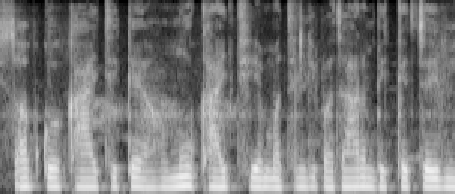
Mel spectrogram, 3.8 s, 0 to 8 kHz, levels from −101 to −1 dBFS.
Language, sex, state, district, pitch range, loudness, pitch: Maithili, male, Bihar, Supaul, 130-135 Hz, -16 LUFS, 135 Hz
